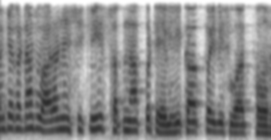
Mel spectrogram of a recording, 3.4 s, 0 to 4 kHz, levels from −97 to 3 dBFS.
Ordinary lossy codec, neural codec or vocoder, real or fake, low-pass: none; codec, 44.1 kHz, 2.6 kbps, SNAC; fake; 3.6 kHz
